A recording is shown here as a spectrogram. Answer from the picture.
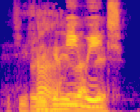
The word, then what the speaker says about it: Bewitched: Bewitched.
